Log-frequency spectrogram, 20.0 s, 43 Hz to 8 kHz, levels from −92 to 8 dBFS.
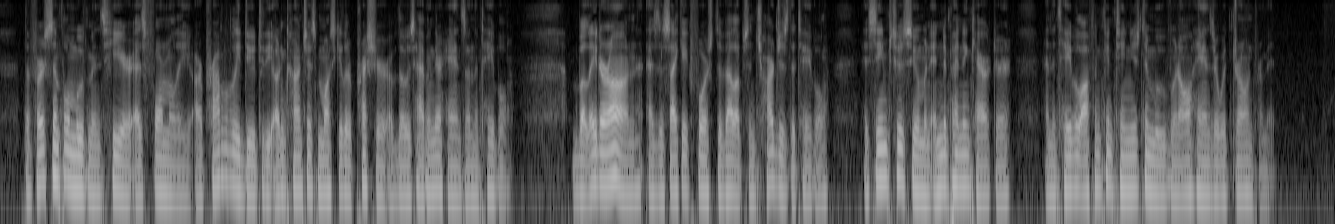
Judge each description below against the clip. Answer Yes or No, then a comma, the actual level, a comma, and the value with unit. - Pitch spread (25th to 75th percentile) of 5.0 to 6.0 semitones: No, average, 3.1 semitones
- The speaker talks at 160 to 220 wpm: Yes, average, 170 wpm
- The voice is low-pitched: Yes, very low, 95 Hz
